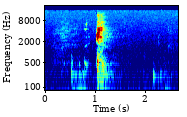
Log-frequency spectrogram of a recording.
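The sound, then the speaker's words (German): A single sharp cough bursts out, loud and abrupt, with faint breathy murmurs before and after it and no clear speech. “Also ich werde mich jetzt nicht für jedes Husten entschuldigen, das wird wahrscheinlich noch öfter vorkommen.”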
